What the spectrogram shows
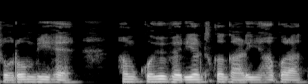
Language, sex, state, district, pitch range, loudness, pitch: Hindi, male, Bihar, Supaul, 110-120 Hz, -17 LUFS, 115 Hz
